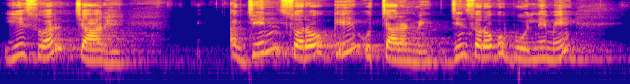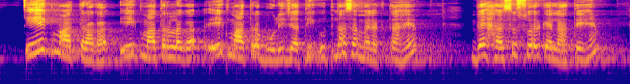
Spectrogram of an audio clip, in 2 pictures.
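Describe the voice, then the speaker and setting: A woman teaching a grammar lesson to students. She reads each definition, then repeats and explains it slowly in simpler words. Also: sits high, expressive, warm tone, big-room sound. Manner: addresses students directly. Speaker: Hindi teacher.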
